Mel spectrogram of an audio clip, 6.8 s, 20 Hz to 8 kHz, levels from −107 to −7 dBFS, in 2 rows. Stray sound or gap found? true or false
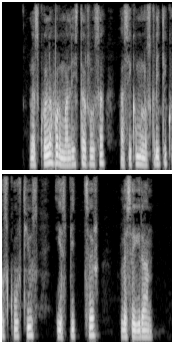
false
